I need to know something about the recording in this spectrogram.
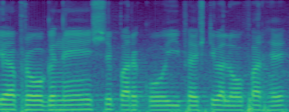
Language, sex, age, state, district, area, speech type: Hindi, male, 18-30, Madhya Pradesh, Hoshangabad, rural, read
